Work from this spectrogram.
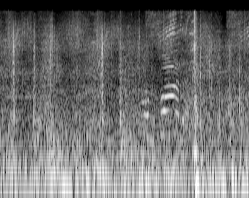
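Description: The Confringo fire spell blasts in the video game Hogwarts Legacy as a string of sharp, loud booms and crackles over game music, with a brief whooshing burst near the end.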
